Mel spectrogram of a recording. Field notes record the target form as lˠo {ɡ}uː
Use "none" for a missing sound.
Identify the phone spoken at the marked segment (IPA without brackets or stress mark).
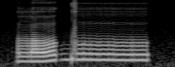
ɡ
